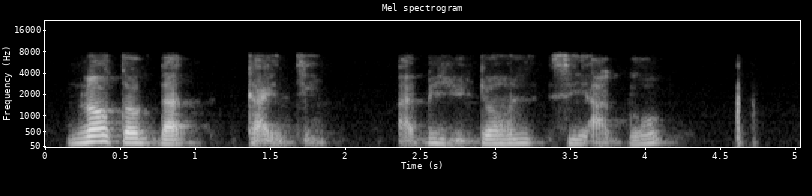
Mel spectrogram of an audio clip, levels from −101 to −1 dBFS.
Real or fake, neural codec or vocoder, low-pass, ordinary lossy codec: fake; vocoder, 22.05 kHz, 80 mel bands, HiFi-GAN; 7.2 kHz; Opus, 24 kbps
